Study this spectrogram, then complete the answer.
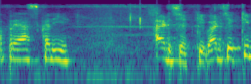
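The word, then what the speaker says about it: adjective: एडजेक्टिव, एडजेक्टिव में एडजेक्टिव, जब ए और जे के बीच, जब ए और जे के बीच डी आता है, डी साइलेंट हो जाता है, समझ में, एडजेक्टिव नहीं, एडजेक्टिव, ठीक है।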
